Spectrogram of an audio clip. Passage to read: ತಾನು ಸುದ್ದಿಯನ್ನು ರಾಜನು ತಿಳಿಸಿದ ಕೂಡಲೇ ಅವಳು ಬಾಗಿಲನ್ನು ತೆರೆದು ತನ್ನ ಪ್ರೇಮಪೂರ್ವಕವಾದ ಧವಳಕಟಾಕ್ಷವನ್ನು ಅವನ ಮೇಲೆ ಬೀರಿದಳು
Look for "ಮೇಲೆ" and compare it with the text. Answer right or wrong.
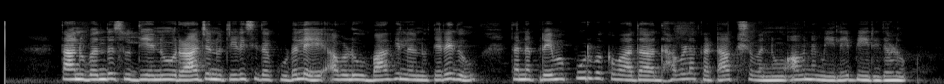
right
